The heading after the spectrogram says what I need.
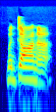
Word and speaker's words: Madonna: ah madon yes so when we say that word in English we pronounce it with an A so madon and we pronounce the do as the big syllable in so we we say that part the loudest so Madonna Madonna Madonna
